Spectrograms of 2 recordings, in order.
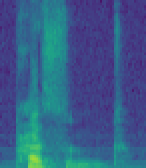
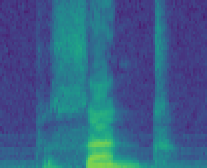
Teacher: When it is used as noun, it is present. When it is used as verb, present, second syllable gains stress.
